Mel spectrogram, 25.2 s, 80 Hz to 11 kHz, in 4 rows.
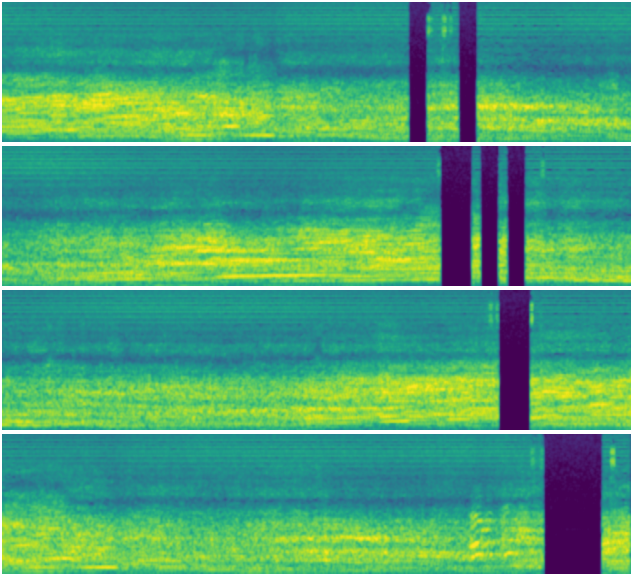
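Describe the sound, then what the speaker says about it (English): Race cars circle Midvale Speedway in a 1987 race, their engines a steady loud roar that swells and fades as the field passes, interrupted by a few brief dropouts, with an announcer's voice running over the noise. "Mike Dawson out there now in 88"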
